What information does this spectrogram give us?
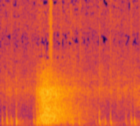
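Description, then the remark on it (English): A paint horse named Scout gallops across the prairie in quick, rhythmic hoofbeats, a steady run of drumming thuds broken briefly by a loud whooshing rush of noise partway through. “The powerful strides of the sturdy scout lapped the distance between Tonto and his quarry with breathtaking speed.”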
